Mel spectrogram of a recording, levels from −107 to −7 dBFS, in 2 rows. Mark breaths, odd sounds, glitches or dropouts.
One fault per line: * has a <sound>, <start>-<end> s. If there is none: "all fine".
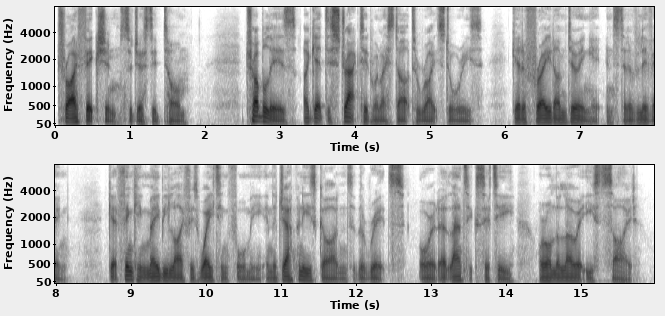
all fine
